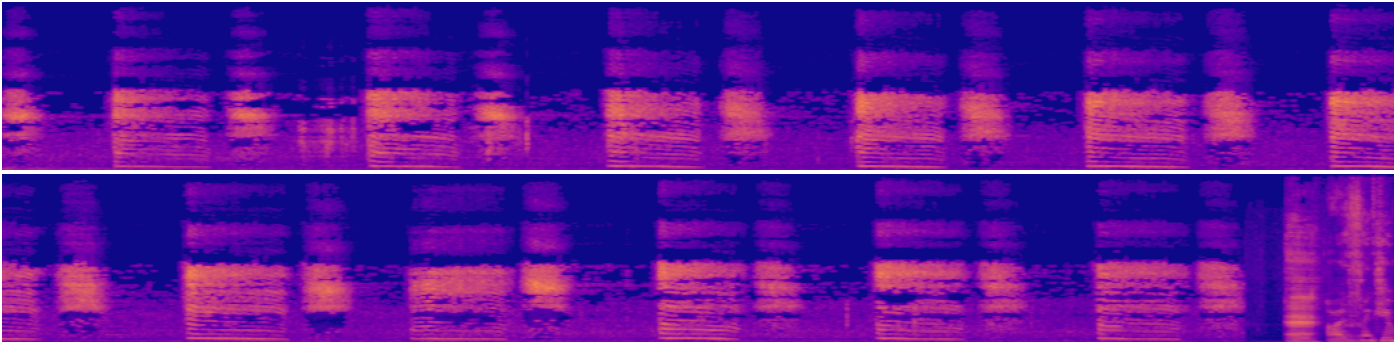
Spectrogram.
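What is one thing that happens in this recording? A tortoise lets out short, squeaky groans again and again in a steady rhythm.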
